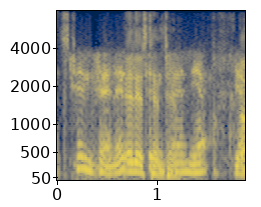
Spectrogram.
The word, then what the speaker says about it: Tintin: Is it Tenten or Titine or how how's that pronounced? Tenten.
